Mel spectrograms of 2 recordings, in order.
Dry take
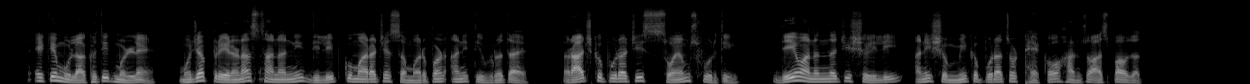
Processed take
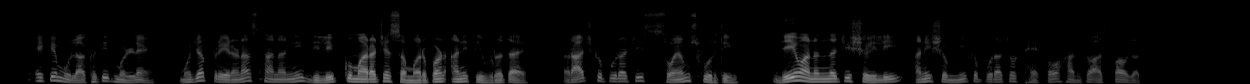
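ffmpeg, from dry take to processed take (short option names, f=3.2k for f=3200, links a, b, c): -af "volume=2dB,afade=t=in:st=2.88:d=0.52:silence=0.398107,afade=t=out:st=4.36:d=1.34:silence=0.354813,afade=t=in:st=6.53:d=0.49:silence=0.421697,afade=t=out:st=8.92:d=0.73:silence=0.354813"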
